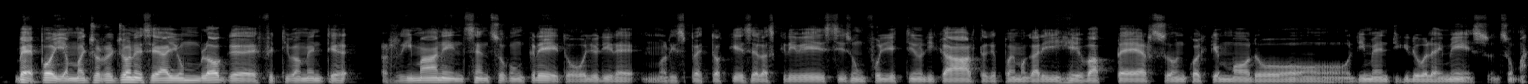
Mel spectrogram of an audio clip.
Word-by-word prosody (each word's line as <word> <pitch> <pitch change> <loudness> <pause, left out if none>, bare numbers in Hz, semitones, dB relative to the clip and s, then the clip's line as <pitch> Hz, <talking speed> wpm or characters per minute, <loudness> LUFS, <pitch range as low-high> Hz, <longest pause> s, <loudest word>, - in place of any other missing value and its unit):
Beh - - +7
poi 100 -4 +7
a 90 - +3
maggior 95 +1 +2
ragione 100 +2 +5
se 95 0 +4
hai 95 0 +5
un 95 -1 +2
blog 100 -1 +5
effettivamente 90 +1 -1 0.3
rimane 95 +3 +2
in 85 -2 +1
senso 90 -1 -2
concreto, 85 -2 0
voglio 80 +2 -3
dire, 80 -3 -3
uhm, 70 +3 -11
rispetto 85 0 -5
a - - -18
che 85 0 -3
se - - -2
la - - -1
scrivessi 80 0 -3
su 85 - -5
un 80 -1 -4
fogliettino 85 0 -4
di 80 0 -5
carta 80 -1 +2
che 75 0 -7
poi 80 +1 -5
magari 80 +2 -2
va 85 0 +1
perso, 80 0 0
in 80 - -3
qualche 80 - -4
modo 75 -3 -3
dimentichi 80 -1 -3
dove 80 0 0
l'hai 75 -1 -1
messo, 80 +1 -2
insomma - - -8
85 Hz, 160 wpm, -25 LUFS, 80-90 Hz, 0.3 s, Beh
